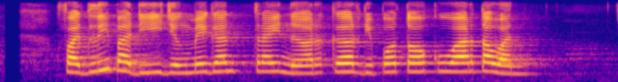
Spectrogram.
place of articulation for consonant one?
labial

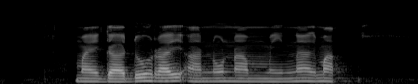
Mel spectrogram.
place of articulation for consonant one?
labial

